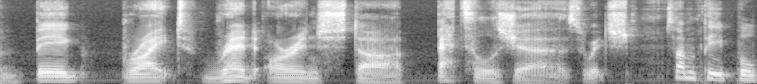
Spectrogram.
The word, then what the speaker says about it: Betelgeuse: famous for the big bright red orange star betelgeurs which some people pronounce beetlejuice and over here rigel another bright star in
